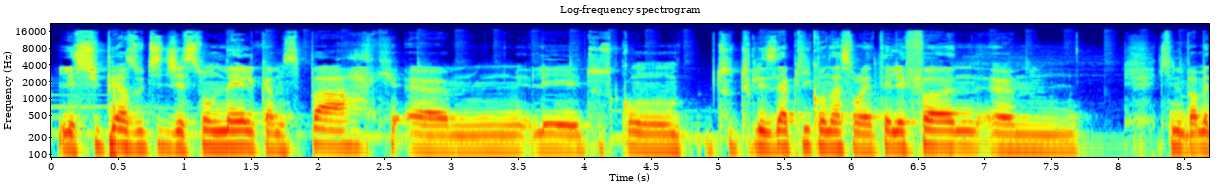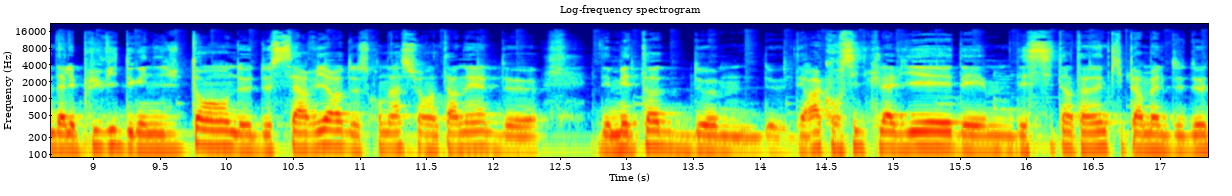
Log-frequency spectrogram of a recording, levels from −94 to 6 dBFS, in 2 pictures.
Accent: French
